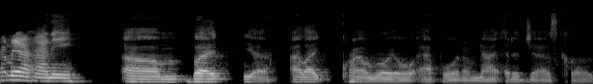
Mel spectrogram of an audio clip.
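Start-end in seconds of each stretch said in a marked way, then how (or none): 0.0-0.9 put-on older, sixty-plus smoker's voice. Mimicking women over sixty who smoke at bars, imitating older bar women's talk. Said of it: "sit at bars with smoke and talk like this".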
